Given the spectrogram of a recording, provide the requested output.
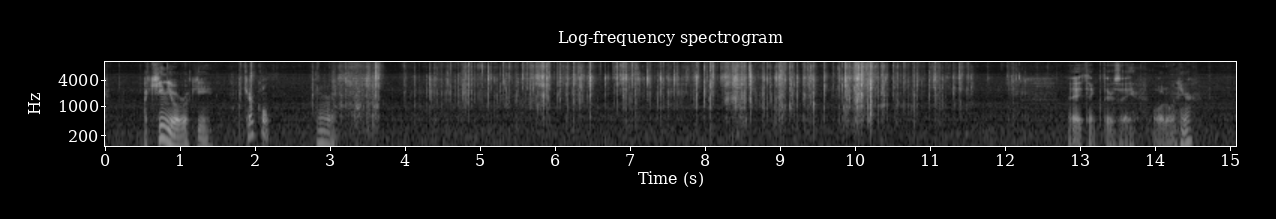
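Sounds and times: foil wrapper crinkling and tearing: 2.8s - 12.2s.

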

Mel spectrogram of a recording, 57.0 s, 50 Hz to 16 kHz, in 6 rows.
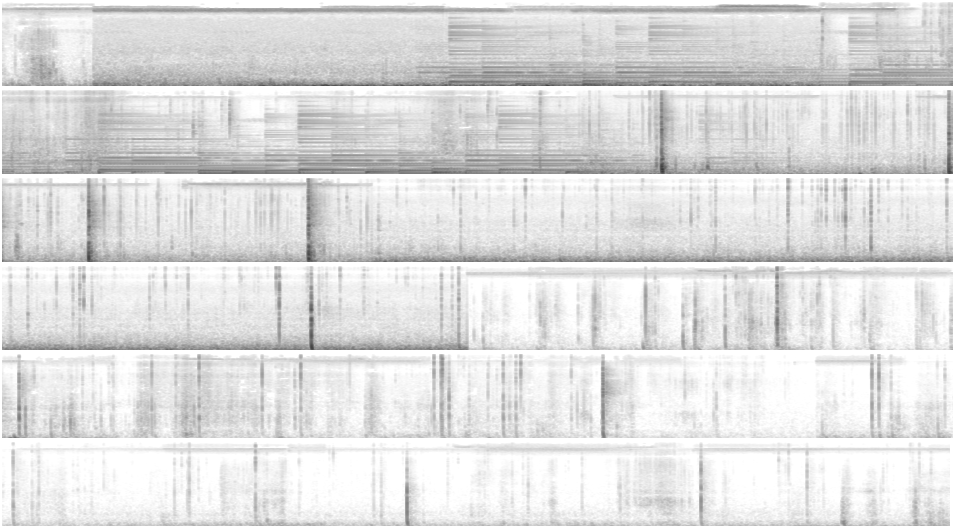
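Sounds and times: campfire crackling and popping: 0.0s - 57.0s
sharp pops: 0.1s - 22.8s
foil blanket crinkling: 8.8s - 11.8s, 38.0s - 46.2s, 52.2s - 57.0s.

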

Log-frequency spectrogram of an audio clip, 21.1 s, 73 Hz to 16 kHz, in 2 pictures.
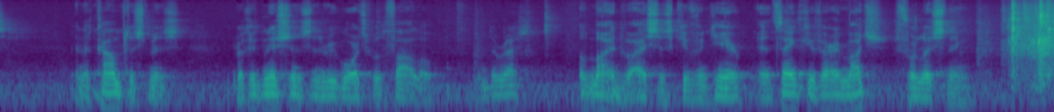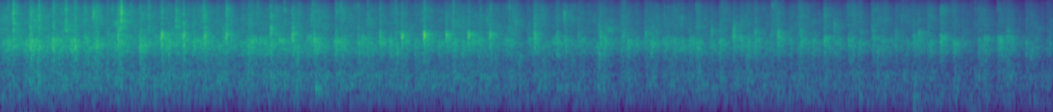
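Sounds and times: audience applauding: 10.0s - 21.0s.

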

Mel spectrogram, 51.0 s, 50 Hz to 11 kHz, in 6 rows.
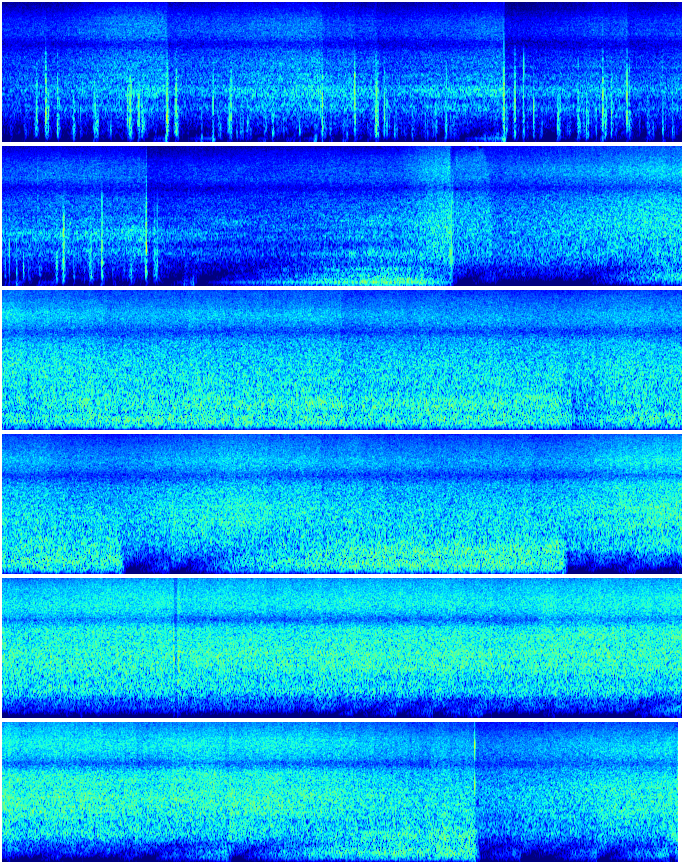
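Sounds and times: stream rushing over boulders: 0.0s - 12.0s, 13.5s - 50.9s
low hum of moving car: 5.1s - 14.2s.

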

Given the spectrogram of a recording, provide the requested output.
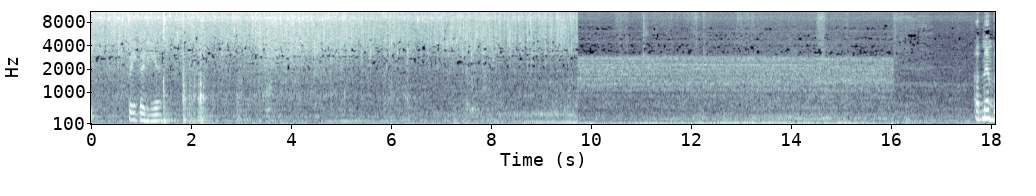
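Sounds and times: hot oil sizzling: 0.0s - 9.8s.

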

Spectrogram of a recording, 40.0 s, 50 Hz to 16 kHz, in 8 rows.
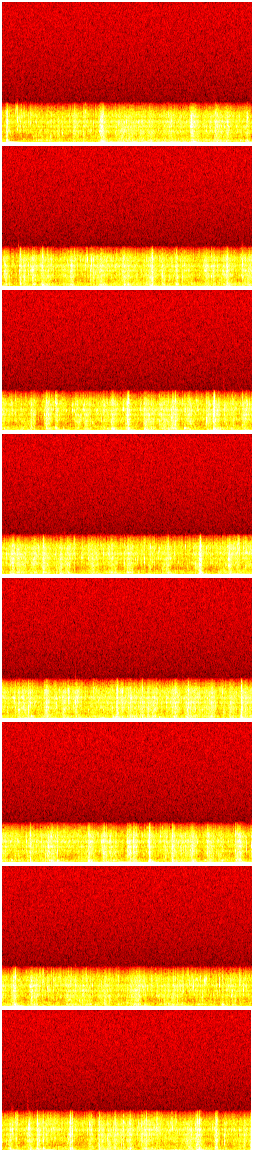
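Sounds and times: steady low rumble: 0.0s - 10.6s
water rushing and splashing: 0.0s - 39.9s.

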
